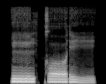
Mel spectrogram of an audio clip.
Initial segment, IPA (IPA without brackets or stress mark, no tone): ĩ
